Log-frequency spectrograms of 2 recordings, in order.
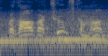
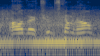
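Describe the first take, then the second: First: Said in the usual way. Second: All of our troops coming home said higher and louder, stress on coming; rally the crowd with coming home; emphatic repeat. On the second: Shown as a demonstration.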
